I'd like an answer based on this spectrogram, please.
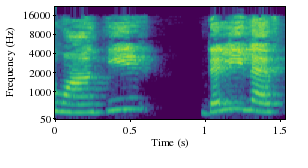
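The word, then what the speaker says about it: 九: Similar होता है 9 को जापानीज लैंग्वेज में प्रोनाउंशिएट किया जाता है कू की तरह।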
